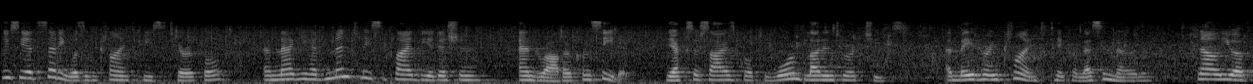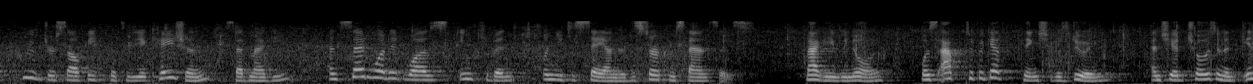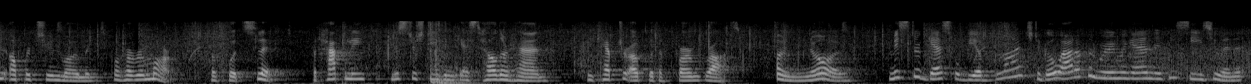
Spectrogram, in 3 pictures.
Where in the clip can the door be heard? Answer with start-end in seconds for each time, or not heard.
28.8-29.9.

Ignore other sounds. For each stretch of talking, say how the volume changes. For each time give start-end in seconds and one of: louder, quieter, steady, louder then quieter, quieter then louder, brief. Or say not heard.
0.0-37.5 steady.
